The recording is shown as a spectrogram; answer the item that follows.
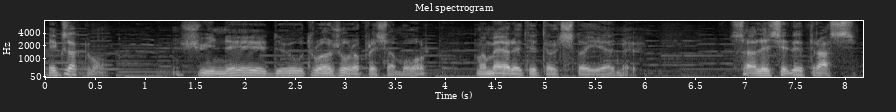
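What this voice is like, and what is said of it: French with a Russian accent. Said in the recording (French): “il me reste un indécrottable accent russe”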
